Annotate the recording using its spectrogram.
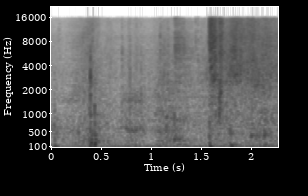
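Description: Handling noise from a dental drill handpiece being taken up: a light click, then a sharper knock about a second and a half in, over a low steady hum.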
